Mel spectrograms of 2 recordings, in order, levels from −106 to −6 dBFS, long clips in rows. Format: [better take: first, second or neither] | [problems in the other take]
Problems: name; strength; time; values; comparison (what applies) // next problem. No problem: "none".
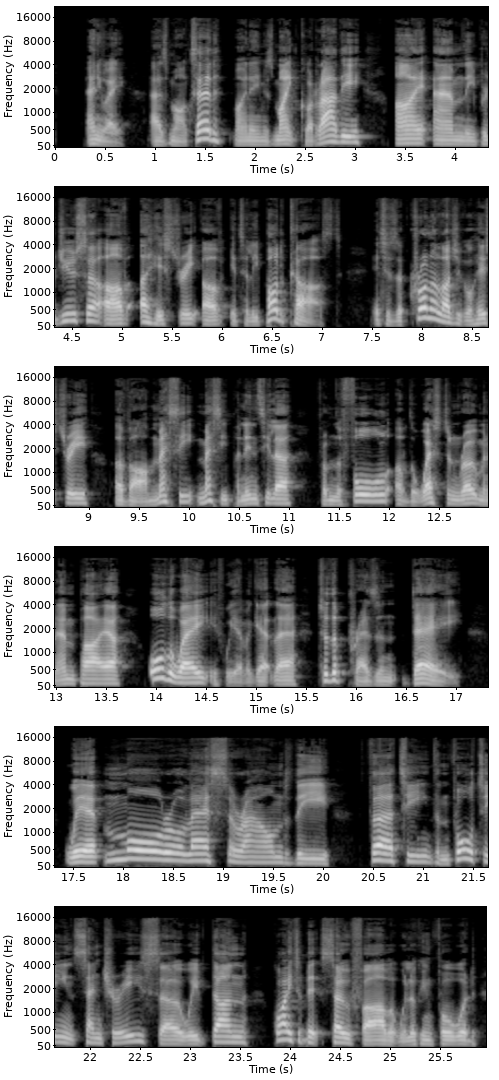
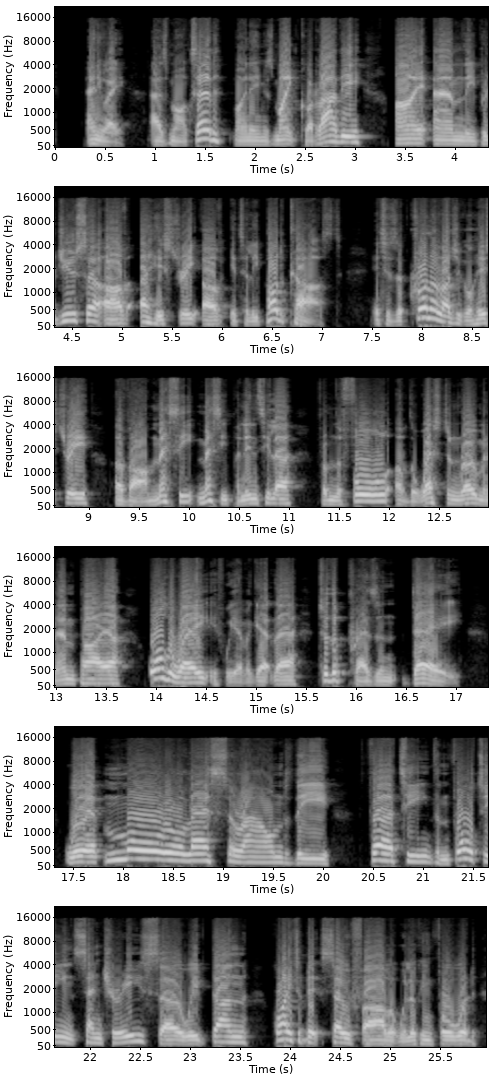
first | distortion; heavy; 12% of the sound clipped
